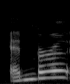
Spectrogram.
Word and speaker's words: Edinburgh: She was supposed to call me when she got to Edinburgh. Is that how you say it in Scotland? – Yeah. – So yeah, I think that seems right.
